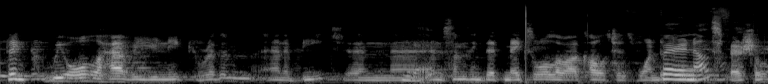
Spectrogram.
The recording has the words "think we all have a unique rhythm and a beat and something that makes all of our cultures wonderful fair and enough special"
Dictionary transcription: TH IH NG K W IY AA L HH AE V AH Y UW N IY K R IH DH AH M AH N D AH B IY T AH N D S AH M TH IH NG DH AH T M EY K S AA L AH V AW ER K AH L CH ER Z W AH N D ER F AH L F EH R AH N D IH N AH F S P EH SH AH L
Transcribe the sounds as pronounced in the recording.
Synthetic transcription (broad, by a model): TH IH NG K W IY AA L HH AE V AH Y UW N IY K R IH DH AH M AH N AH B IY T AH N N S AH M TH IH NG DH AH T M EY K S AA L AH V AW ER K AH L CH ER Z W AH N D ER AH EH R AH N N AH S P EH SH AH L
